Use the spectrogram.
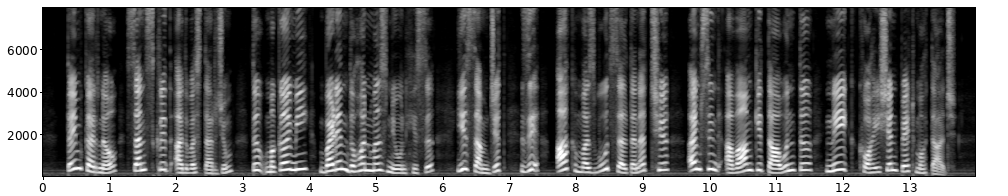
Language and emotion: Kashmiri, neutral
